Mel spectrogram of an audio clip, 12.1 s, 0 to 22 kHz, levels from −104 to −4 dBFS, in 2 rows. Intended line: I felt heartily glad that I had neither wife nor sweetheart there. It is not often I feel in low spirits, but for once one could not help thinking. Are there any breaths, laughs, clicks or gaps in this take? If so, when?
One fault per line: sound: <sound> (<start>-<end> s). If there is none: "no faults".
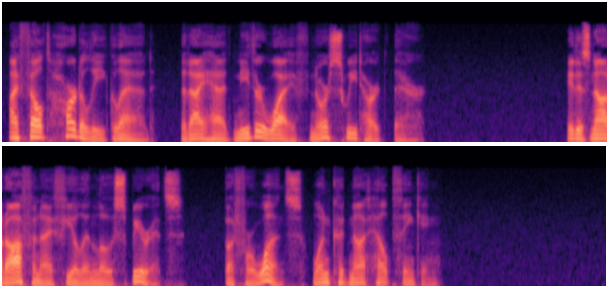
no faults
